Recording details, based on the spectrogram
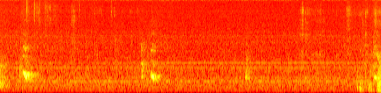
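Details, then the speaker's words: A baby hiccups in the background; he may start screaming again. "in the background with hiccups, which probably means he's going to start screaming again because babies hate having the hiccups, and they have them all the time."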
